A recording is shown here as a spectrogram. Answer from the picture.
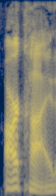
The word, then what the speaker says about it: arXiv: The group has published a paper describing their findings on the preprint server of ARXIV, archive, that's how they spell it, ARXIV, archive, I guess.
